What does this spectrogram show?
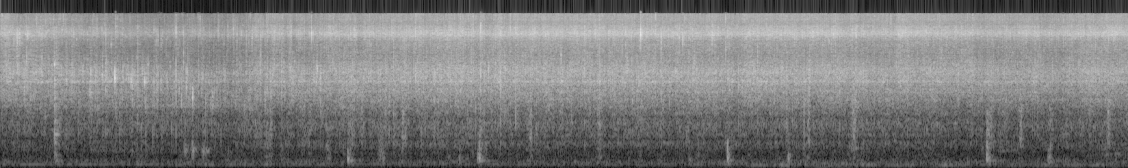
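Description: Chicken fillet sizzling steadily in hot oil in a frying pan as it is stir-fried, with scattered clicks of the utensil against the pan.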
